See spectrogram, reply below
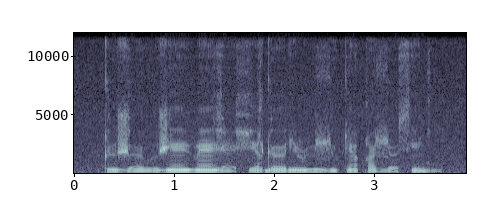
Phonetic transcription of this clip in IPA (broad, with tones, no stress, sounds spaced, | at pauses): ʈ ø˥ ʒ œ˩ β ɵ˥ ʒ ɛ̃ː˥ y̯ β æ̃˥ ɣ æ˩ x e˥ ʁ ɖ œː˥ ɾ i˥ ɭ ʉ˥ ɮ y˩ ʈ æ̃˥ q œ˩ ɮ œ˧ s ẽ˥ ɡ u˧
